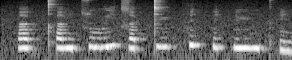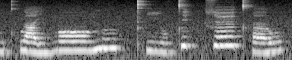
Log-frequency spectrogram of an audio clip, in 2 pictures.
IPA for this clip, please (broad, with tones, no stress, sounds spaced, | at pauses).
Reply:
ɐ˨ k̚ t̪ʰ ɐ˨ ŋ t͡s uː˨˥ j t͡s ɐ˨˥ k̚ t̪ yː˧ k̚ f ɪ˥ k̚ p ɪ˧ k̚ l yː˧ ŋ pʰ ɪ˨˩ ŋ kʷʰ aː˨˩ j ŋ ɔː˨ ŋ uː˧ k̚ t̪ʰ iː˨˩ w t̪ ɪ˥ k̚ t͡s œː˥ t̪ʰ ɐ˨˧ w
